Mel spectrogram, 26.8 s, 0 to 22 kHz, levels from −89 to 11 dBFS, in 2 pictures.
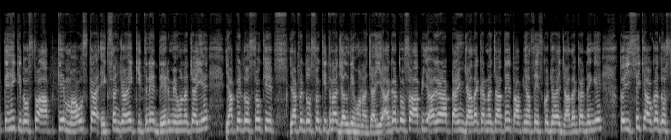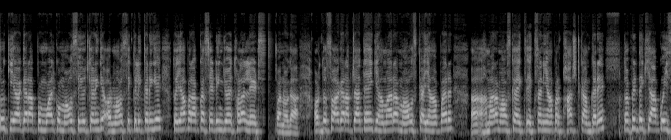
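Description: At 18.67 s the audio cuts out for about 0.27 s, a long network dropout by the sound of it, most likely lost packets. The last sound carries on as a fading buzz for roughly 240 ms, then a brief silence, and it resumes at 18.94 s with that stretch missing.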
